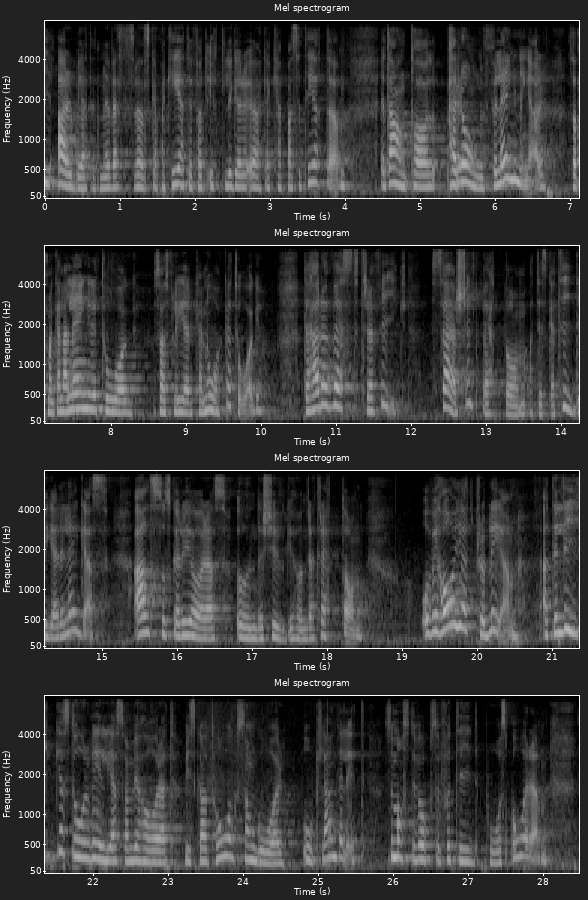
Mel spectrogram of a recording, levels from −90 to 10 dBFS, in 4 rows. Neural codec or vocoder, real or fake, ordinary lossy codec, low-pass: none; real; none; 7.2 kHz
